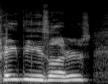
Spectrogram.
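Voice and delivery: ordinary talk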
